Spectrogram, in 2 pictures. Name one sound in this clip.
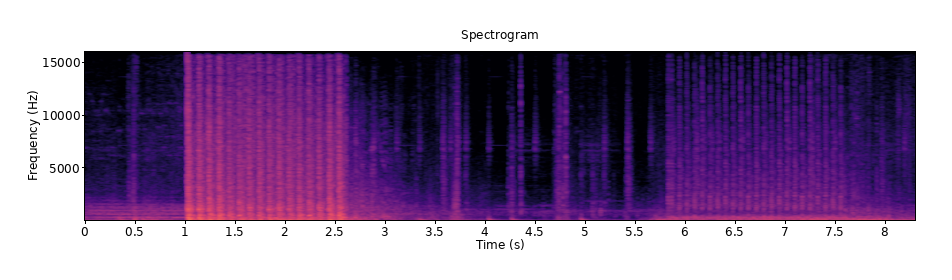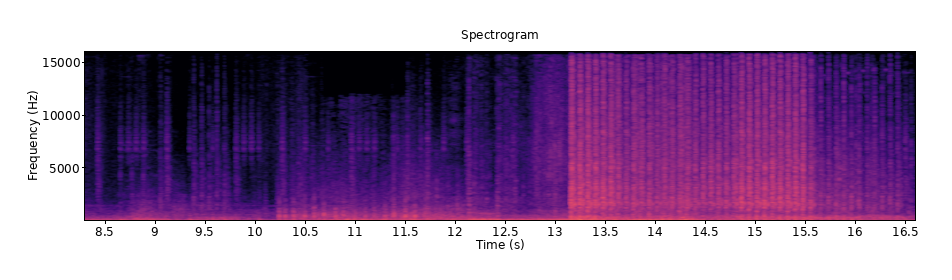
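A rifle fires rapid bursts of shots, loud and close.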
